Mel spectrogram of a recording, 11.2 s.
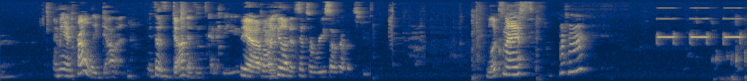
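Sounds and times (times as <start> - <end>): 
speech: 0.8 - 5.6, 7.3 - 8.8
oven timer beeping: 9.9 - 11.2.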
